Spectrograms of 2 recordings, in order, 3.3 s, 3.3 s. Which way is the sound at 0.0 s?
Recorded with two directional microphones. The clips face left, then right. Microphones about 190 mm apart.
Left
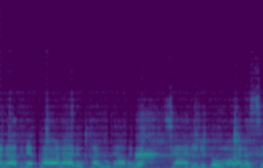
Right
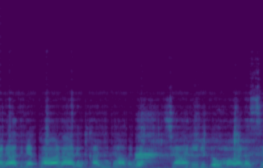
Centre (ahead or behind).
